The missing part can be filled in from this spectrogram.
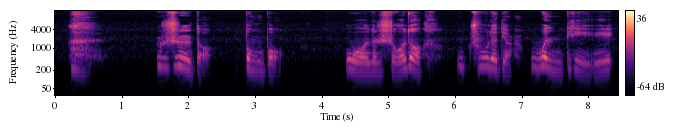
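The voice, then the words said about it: Quiet soft voice with a sigh. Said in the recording (Chinese): “小声说着，叹了口气”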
